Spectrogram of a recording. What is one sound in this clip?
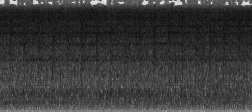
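Cymbals crash and hiss.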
